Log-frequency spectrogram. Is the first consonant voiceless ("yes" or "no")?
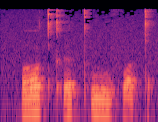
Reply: yes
